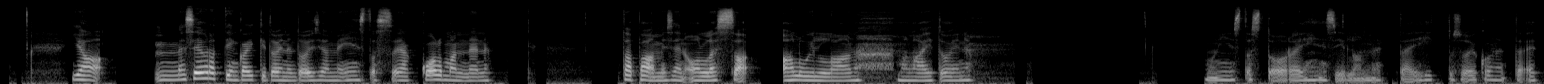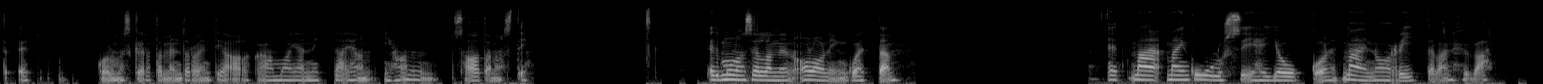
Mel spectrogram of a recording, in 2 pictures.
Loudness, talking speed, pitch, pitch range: -28 LUFS, 100 wpm, 190 Hz, 175-205 Hz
